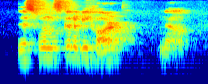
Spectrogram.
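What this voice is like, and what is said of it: Put-on Irish accent. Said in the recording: “how many accents can you do? ... Irish. ... Okay, that was good.”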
